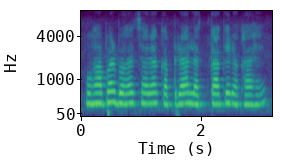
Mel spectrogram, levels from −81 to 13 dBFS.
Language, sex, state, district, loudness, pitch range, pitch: Hindi, female, Assam, Sonitpur, -14 LUFS, 245-265 Hz, 255 Hz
